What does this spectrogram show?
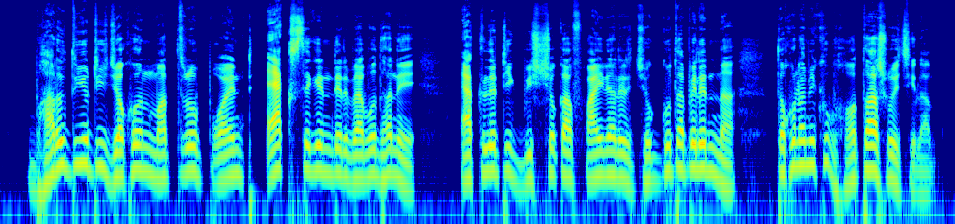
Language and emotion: Bengali, sad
